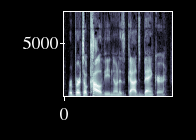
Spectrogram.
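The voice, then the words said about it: Attempted Italian accent. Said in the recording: “I tried to do an Italian accent.”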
